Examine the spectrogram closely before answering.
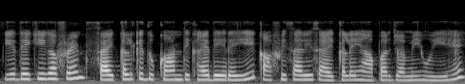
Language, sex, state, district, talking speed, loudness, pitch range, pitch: Hindi, female, Haryana, Rohtak, 230 wpm, -17 LUFS, 205-245 Hz, 215 Hz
